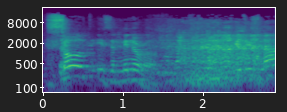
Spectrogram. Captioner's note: laughter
